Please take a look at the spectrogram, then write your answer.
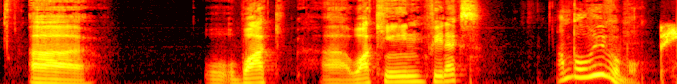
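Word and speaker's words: Joaquin: Jaen Phoenix. Uh Waen Phoenix.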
